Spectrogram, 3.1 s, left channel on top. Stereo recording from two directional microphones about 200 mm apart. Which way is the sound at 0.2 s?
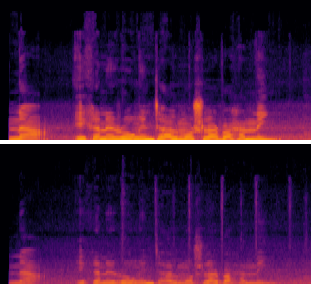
50° left (ahead or behind).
